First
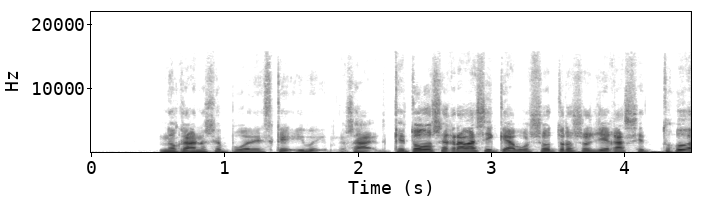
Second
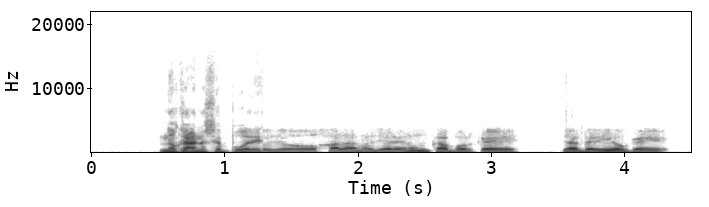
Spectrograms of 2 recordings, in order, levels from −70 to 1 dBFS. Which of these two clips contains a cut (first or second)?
second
